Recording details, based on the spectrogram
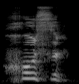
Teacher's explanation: سین کی سیٹی نکالنی ہے۔ خا حروف مستعلیہ میں سے ہے، اس کو موٹا بھی پڑھنا ہے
